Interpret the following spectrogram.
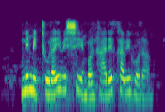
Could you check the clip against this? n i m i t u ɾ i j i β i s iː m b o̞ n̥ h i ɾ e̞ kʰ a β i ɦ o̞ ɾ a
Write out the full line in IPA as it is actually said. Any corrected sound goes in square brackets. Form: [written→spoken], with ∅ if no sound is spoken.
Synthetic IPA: n i m i t u ɾ [i→a] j i β i [s→ʃ] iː m b o̞ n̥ h [i→a] ɾ e̞ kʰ a β i ɦ o̞ ɾ a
